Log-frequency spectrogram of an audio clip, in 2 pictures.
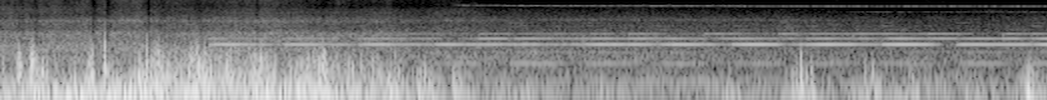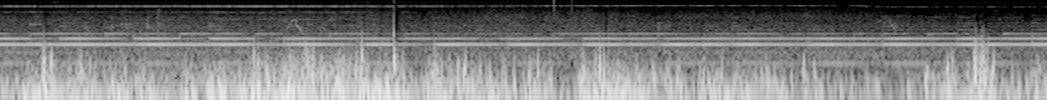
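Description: A train horn blows a long steady chord in the distance.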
